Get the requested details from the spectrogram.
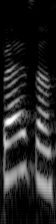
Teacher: Bəzən sözündə ə səsi həm uzanır, həm vurğu qəbul edir. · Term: səs uzanması və vurğu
